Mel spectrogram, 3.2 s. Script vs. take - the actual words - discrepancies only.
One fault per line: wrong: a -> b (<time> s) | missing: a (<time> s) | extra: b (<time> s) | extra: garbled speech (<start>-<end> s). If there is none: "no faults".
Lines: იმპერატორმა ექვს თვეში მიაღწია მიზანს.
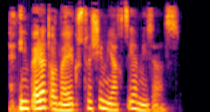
no faults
